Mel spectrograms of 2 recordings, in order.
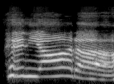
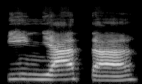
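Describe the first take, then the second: First: It is said with an American accent. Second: It is said with a Spanish accent.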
